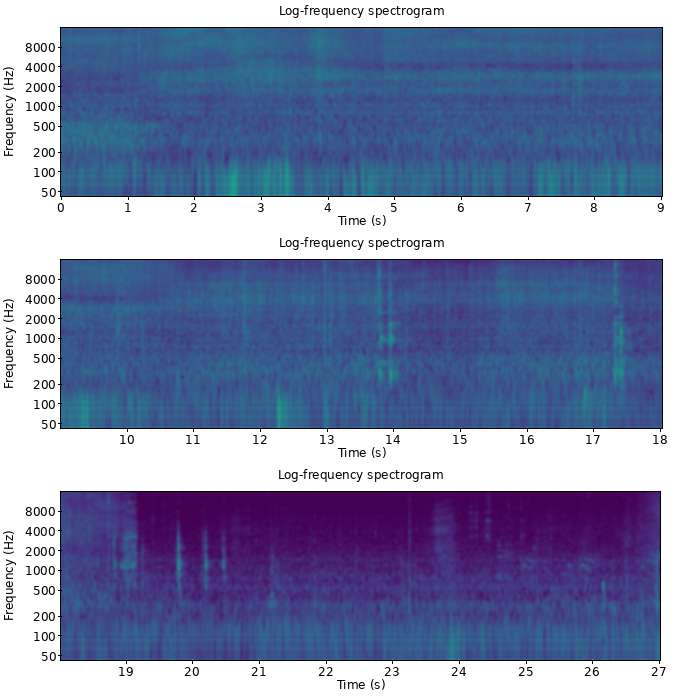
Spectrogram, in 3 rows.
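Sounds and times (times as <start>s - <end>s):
food sizzling in a pan: 0.0s - 19.2s.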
